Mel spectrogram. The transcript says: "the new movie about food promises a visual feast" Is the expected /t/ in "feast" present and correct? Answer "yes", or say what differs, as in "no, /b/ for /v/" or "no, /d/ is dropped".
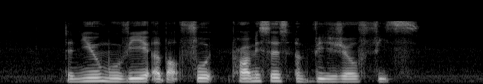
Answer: no, /t/ is dropped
